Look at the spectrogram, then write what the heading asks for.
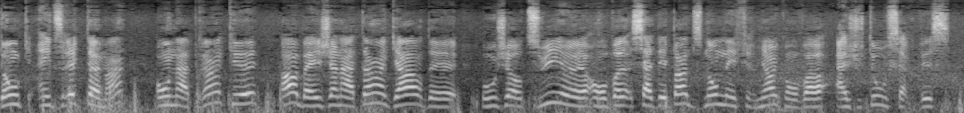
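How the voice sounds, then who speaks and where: Against noticeable background noise, a man with a high pitch talks at a fairly slow pace. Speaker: online commentator. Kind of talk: solo monologue reading and commenting news articles. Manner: animated.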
